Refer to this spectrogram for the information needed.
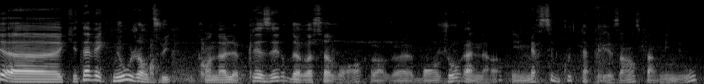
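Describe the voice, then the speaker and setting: A middle-aged man with a Québécois accent, hosting a casual podcast conversation with a relaxed, hesitant manner and many fillers. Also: medium pitch. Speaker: podcast host. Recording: faint background noise.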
